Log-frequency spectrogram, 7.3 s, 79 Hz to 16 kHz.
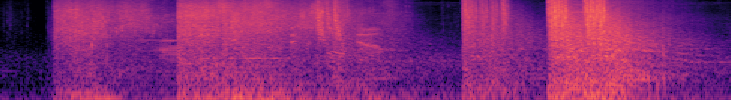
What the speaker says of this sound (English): I hate the fact that his gun is 3-round burst.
